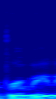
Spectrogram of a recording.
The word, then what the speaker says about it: BRUE: And basically, they explained that it was a brew or a brewy, which is a brief resolved unexplained event.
